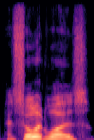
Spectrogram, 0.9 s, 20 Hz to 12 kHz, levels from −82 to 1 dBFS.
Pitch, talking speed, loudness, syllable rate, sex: 125 Hz, 255 wpm, -15 LUFS, 5.1 syllables/s, male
